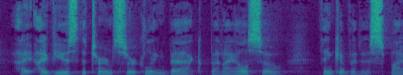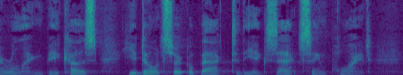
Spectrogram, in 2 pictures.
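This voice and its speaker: At a moderate pace, a man with a fairly low, somewhat breathy voice speaks with ordinary pitch variation. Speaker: professor living with ALS. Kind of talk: interview.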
